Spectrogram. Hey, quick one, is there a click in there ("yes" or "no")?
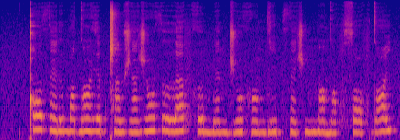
yes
